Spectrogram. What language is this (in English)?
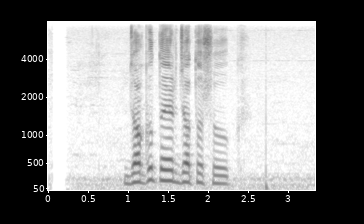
Bangla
